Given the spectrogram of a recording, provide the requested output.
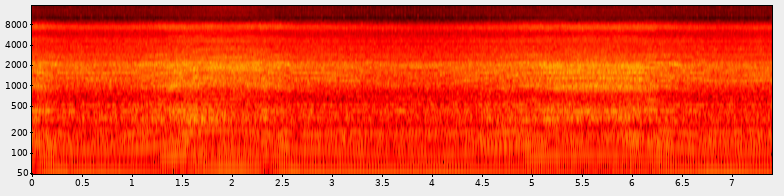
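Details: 2006 Honda CR-V K20A4 petrol engine at low speed, noise most pronounced at 1500 rpm: faint whirring whine with rough rhythmic hum about four times a second; fixed by repairing alternator and power steering pump and replacing water pump.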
